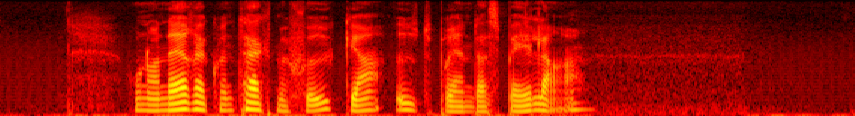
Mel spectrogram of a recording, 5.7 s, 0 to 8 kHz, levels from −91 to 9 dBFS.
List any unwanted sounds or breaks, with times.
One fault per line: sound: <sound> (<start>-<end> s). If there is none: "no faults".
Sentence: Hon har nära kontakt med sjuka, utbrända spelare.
no faults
